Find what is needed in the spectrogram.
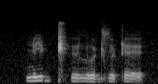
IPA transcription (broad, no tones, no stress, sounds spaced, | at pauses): ɳ i ɖ ǁʰ ʏ l ʊ ɖ z ʏ ʈ ɛ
